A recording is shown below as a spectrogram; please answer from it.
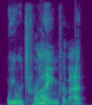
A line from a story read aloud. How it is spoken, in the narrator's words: said the director wearily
